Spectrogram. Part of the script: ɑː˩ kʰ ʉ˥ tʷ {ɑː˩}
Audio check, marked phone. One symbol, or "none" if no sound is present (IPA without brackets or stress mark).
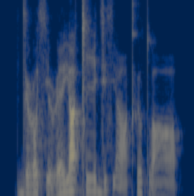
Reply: ɑː˩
